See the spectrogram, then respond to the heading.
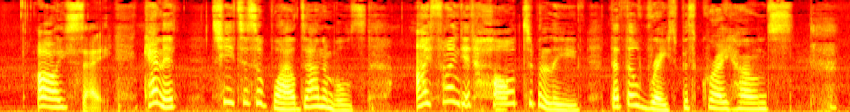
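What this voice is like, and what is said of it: Put-on English accent. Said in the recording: “it's better than my Irish accent... it might be because you're English”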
